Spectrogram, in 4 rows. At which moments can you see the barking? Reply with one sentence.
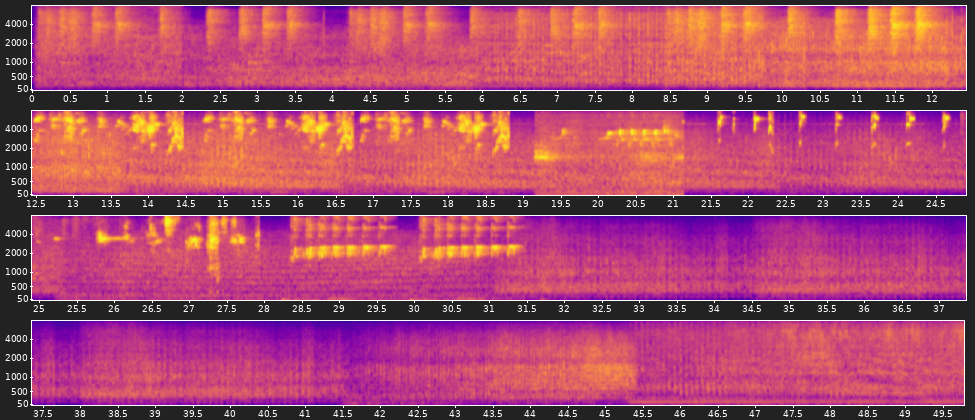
You can't hear the barking here.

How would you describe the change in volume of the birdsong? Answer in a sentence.
The volume of the birdsong goes up.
